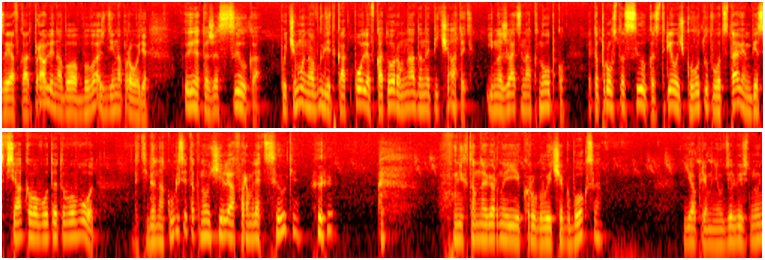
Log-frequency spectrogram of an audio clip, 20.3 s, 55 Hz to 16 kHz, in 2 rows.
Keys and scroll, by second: 0.4 super+я, 1.8 space, 5.7 super+я, 7.6 super+я, 10.7 space, 17.8 space.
